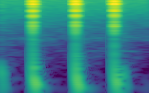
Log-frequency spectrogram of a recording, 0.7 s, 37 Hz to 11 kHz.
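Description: The rubber pinch roller from a 1995 JVC cassette deck is tapped four times, giving short, dry clicks with a low thud that die away almost instantly. The rubber has aged and gone completely hard, like hard plastic, so it no longer grips the tape and needs replacing.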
